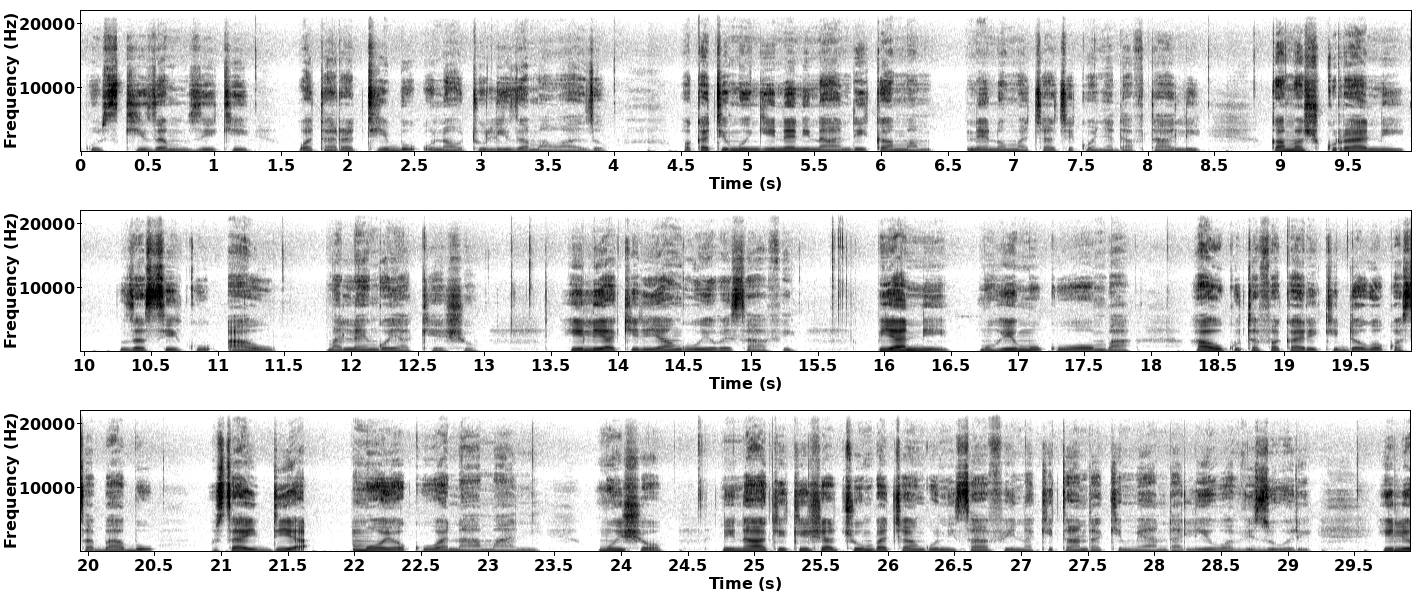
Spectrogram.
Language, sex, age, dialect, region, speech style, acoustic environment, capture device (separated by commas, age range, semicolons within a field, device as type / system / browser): Swahili, female, 25-34, Kenya - Nairobi Sheng-influenced, Kenya, focused, silence, mobile / Linux / Chrome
